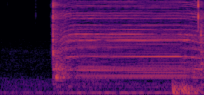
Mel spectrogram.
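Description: A steady electric motor whine starts sharply, holds an even pitch under load for over a second, then cuts off cleanly; pump running normally.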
